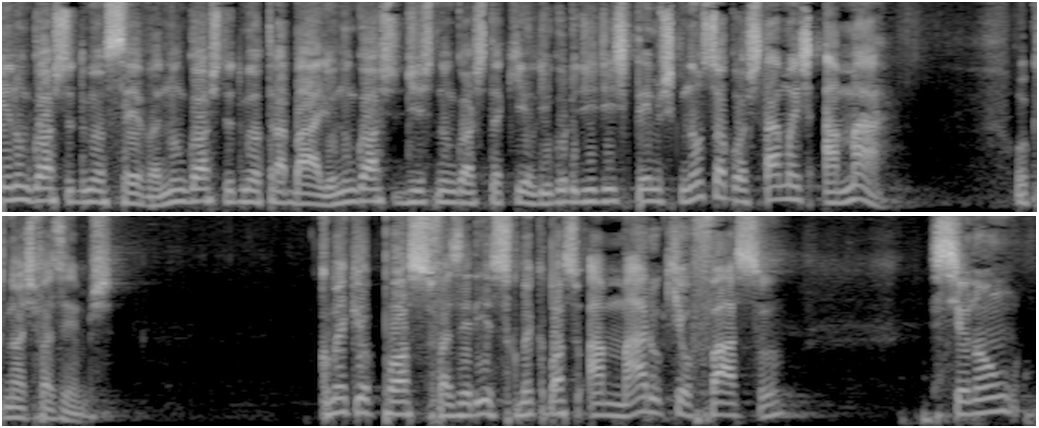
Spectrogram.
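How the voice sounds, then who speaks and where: A man speaks as a spiritual teacher in an informal talk to his devotees. He is reflective and tells personal stories, asks rhetorical questions, and often lets his voice sink into a soft, low register. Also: husky.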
